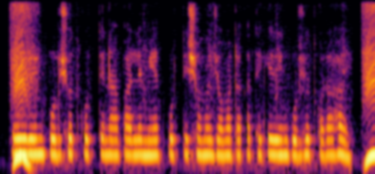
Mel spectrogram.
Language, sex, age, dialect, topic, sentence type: Bengali, female, 18-24, Northern/Varendri, banking, question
